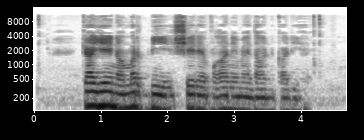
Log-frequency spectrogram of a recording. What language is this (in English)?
Urdu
